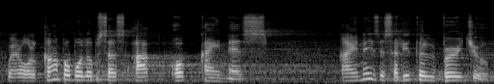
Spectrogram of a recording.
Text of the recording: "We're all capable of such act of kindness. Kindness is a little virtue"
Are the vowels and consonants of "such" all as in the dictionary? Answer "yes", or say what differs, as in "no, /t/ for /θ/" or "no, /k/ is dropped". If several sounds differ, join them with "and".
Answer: no, /s/ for /tʃ/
